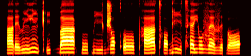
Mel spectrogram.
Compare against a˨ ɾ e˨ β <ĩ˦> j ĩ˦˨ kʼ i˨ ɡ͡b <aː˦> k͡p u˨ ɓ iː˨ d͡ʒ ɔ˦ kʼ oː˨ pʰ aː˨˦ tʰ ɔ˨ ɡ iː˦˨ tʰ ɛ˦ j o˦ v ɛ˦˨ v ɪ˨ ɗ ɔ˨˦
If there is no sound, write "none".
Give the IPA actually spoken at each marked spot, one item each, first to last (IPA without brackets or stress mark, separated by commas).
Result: ĩ˦, aː˦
